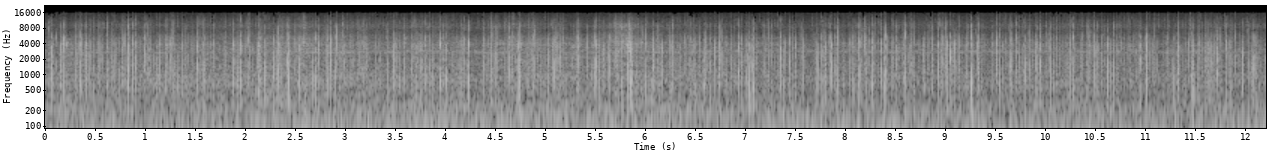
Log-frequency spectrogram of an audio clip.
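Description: Steady rain falling: a dense, even crackle of drops with no let-up.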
